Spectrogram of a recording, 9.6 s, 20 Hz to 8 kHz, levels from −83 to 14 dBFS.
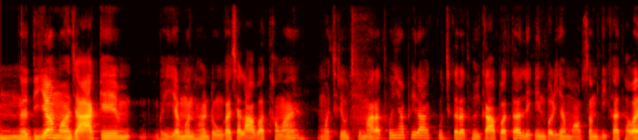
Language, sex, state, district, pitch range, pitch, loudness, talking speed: Chhattisgarhi, male, Chhattisgarh, Kabirdham, 120-145 Hz, 130 Hz, -23 LUFS, 165 wpm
